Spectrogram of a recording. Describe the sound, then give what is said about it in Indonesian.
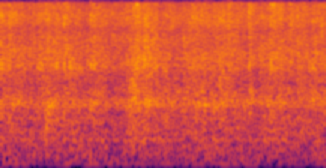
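Rain falls steadily, making a continuous, even hiss of dense drops with no talk and no clear breaks. “Di sini lagi hujan.”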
